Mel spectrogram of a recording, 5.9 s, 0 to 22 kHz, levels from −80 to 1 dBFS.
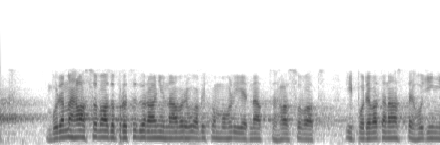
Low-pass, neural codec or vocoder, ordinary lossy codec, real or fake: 3.6 kHz; none; AAC, 32 kbps; real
